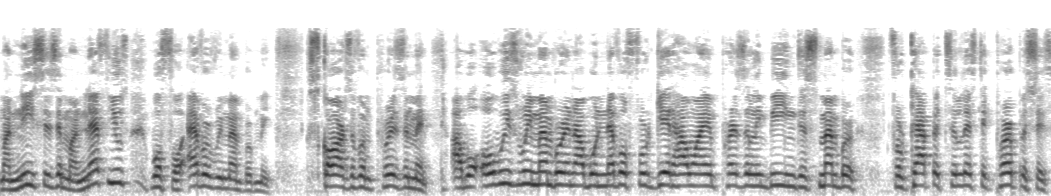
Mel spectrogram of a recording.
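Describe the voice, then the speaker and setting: With a Puerto Rican accent, a man talks at a fairly quick pace and high pitch with ordinary pitch variation, over noticeable background noise. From Puerto Rico. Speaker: spoken word poet. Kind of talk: spoken word poetry performance.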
